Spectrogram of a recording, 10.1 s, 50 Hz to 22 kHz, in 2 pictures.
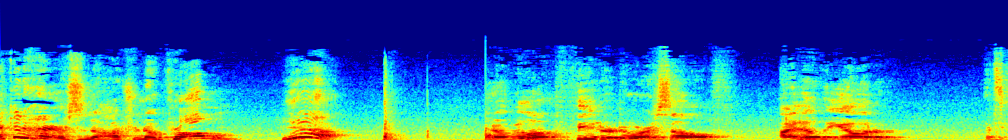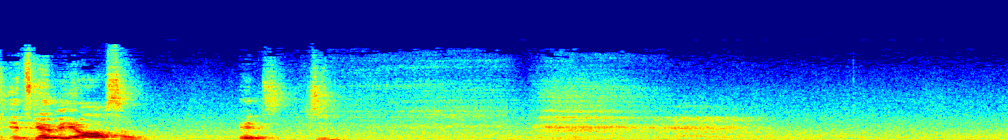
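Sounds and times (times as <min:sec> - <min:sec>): steady low hum: 0:00.0 - 0:10.0
man snort-like exhale: 0:06.8 - 0:08.9.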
